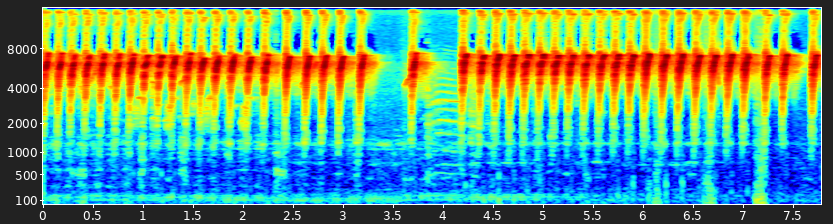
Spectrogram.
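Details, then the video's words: Brown-throated sunbird in the wild, recorded for luring birds: long, fast, steady run of sharp high chipping notes, roughly four per second, broken once by a brief rising trill before resuming. "kolibri kelapa | manggar | wiceh | pancingan korlap dengan suara asli alam liar gacor"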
